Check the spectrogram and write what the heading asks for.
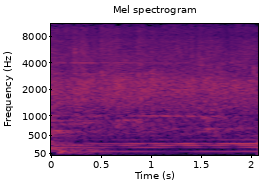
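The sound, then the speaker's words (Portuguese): A church audience claps for Jesus in a dense, steady wash of applause that holds evenly for a couple of seconds, with a sustained keyboard-like tone humming underneath. “Aplauda Jesus!”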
